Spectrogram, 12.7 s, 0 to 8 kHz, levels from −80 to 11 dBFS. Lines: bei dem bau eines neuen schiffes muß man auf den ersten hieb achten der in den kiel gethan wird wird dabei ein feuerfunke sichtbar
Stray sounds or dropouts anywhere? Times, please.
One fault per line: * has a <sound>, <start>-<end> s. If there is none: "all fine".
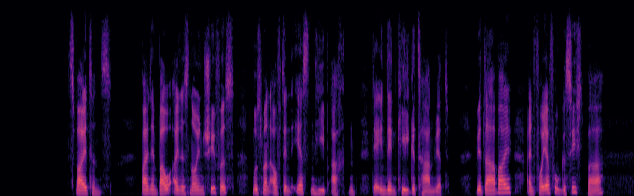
all fine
